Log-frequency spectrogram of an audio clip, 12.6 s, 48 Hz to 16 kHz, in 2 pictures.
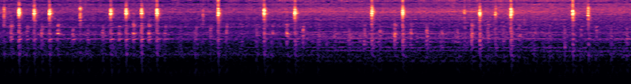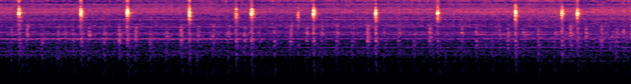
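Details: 2003 Lexus GS300 at steady idle: sharp, uneven knocks about one to two per second; source unknown, needs closer checking.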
